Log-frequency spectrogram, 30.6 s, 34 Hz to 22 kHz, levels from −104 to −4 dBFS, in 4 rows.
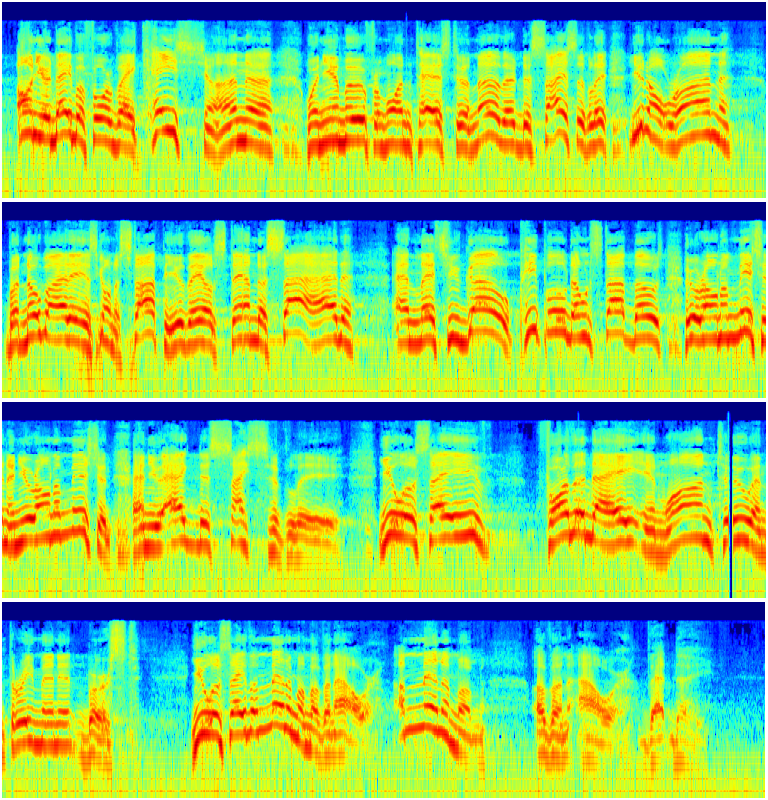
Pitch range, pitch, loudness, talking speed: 200-270 Hz, 230 Hz, -20 LUFS, 150 wpm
